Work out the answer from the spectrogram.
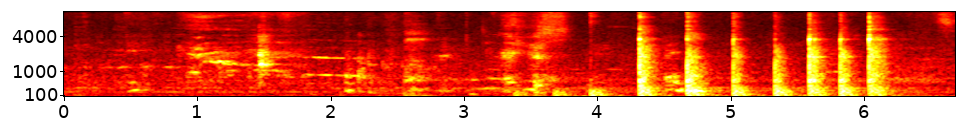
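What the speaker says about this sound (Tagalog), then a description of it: "Oh, martilyo, martilyo." Sharp hammer blows ring out, first sparse amid voices and faint animal calls, then a quick regular run of about ten loud strikes close by.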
